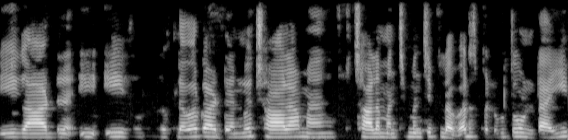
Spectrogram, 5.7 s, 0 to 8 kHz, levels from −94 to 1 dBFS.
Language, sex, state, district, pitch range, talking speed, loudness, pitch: Telugu, female, Andhra Pradesh, Krishna, 205-225 Hz, 145 wpm, -19 LUFS, 210 Hz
